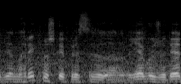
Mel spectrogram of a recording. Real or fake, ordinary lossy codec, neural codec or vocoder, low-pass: fake; AAC, 96 kbps; vocoder, 44.1 kHz, 128 mel bands, Pupu-Vocoder; 14.4 kHz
